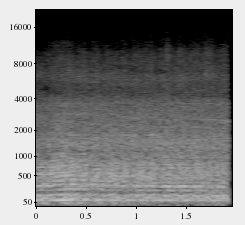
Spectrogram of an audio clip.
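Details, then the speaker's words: Mazda RX7 rotary on its first drive with a rough tune: it needs a quick splash of fuel, then cuts fuel as RPM rises. Uneven, stumbling note with revs hunting and catching rather than pulling smoothly. Running rough. "it needs like it needs like this quick splash of fuel and then as soon as it starts to like pick up any RPM it's got to kill all fuel let it grab itself and it wants to build back it's so wild yeah"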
